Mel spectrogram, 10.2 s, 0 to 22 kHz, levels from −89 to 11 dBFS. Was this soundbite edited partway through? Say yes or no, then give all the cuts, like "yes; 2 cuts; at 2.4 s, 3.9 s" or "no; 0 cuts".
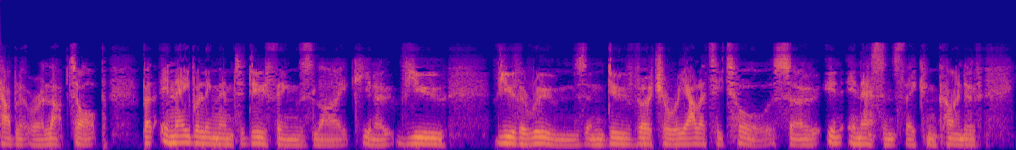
no; 0 cuts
